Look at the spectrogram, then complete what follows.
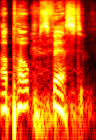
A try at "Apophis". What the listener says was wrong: Lose the P, add an F.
